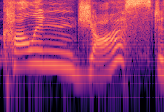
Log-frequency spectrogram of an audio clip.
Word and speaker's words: Colin Jost: Oh, Colin Jost, is that how you pronounce it? – Yeah.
